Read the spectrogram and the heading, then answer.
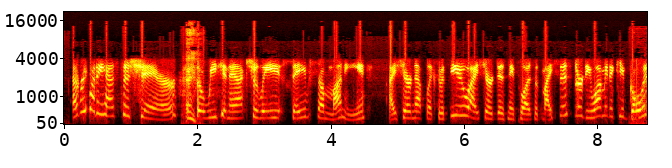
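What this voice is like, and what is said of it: Deep, rich Wisconsin accent. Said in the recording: “your deep, rich Wisconsin accent.”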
